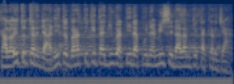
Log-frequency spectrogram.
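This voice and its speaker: A middle-aged male pastor preaches in a high voice. He is lively and teasing, and mixes local words into his sermon. The sound carries a long church reverb. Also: racing.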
